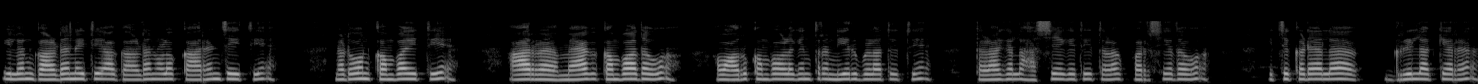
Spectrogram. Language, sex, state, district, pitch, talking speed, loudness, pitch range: Kannada, female, Karnataka, Bijapur, 245 Hz, 135 wpm, -28 LUFS, 230-250 Hz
